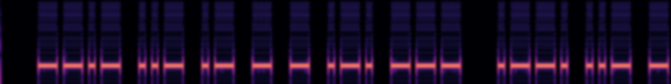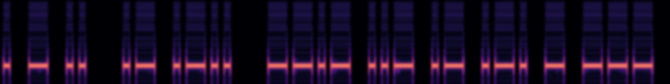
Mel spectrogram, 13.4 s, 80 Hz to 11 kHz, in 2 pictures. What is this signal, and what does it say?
Morse code, heard as a keyed tone, about 19 wpm, 800 Hz. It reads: QUATTRO PUNTI AL QUARTO
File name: morse mp3 / ITALIEN texte clair 2 vitesse 18 mots minute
